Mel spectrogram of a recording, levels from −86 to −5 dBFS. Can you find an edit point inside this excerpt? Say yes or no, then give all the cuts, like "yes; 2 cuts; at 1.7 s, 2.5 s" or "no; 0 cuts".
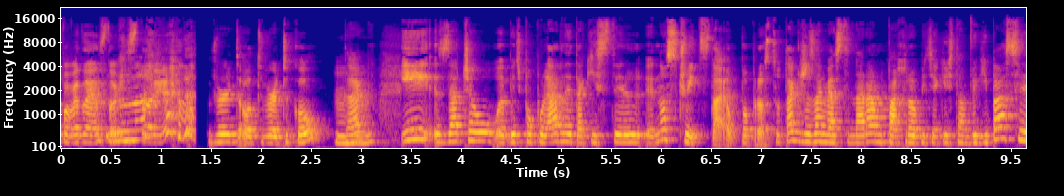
yes; 1 cut; at 1.3 s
